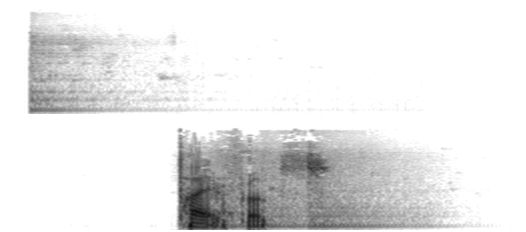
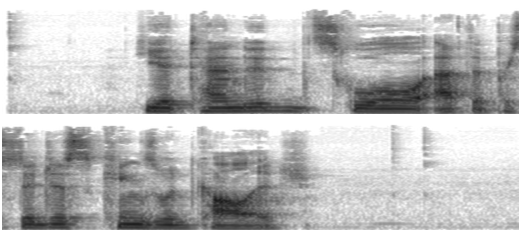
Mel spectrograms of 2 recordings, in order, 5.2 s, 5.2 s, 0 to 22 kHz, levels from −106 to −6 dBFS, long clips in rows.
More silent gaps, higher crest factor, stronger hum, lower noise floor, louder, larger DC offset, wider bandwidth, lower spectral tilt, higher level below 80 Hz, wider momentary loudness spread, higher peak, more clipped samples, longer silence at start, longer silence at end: neither; first, 28 dB vs 20 dB; neither; first, under -90 dBFS vs -74 dBFS; first, -22 LUFS vs -25 LUFS; neither; second, 14.5 kHz vs 16 kHz; about the same, -5.5 dB/octave vs -4.5 dB/octave; about the same, -62 dBFS vs -62 dBFS; first, 17 LU vs 8 LU; first, 0 dBFS vs -6 dBFS; neither; first, 3.5 s vs 0.7 s; about the same, 1 s vs 1.05 s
